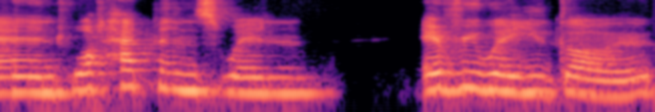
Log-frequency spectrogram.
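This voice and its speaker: The voice is somewhat breathy, with an Australian accent. The recording is very clean, the background silent. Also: woman. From Adelaide, South Australia. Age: 60s. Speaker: academic and activist. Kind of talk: interview.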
